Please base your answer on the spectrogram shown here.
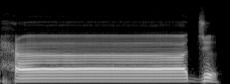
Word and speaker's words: حاج: الف جیم مد زبر حاج، اس میں ہجے کرتے وقت میں جیم کی آواز آئے گی حاج، ہا نہیں، اگر کوئی بچہ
